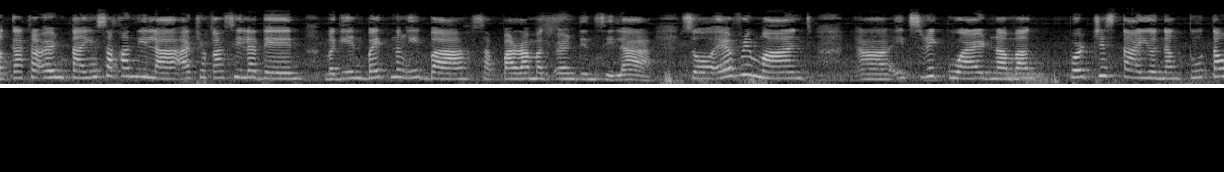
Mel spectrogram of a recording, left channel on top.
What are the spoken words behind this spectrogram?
tayo sa kanila at saka sila din mag-invite ng iba para mag-earn din sila. So, every month, it's required na mag-purchase tayo ng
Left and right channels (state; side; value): silent; right; digital silence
